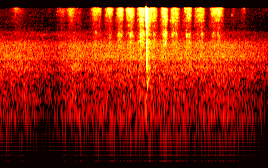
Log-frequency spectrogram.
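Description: Faint scratchy rustling with small clicks, one sharper click about two seconds in.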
